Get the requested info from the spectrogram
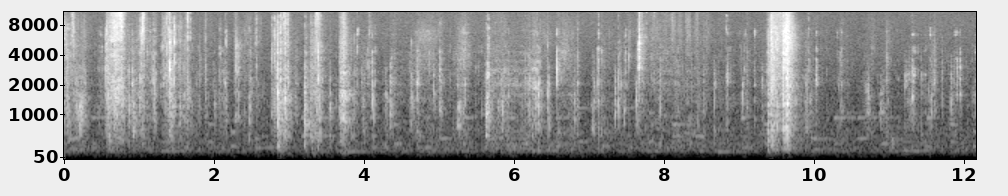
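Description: Close-miked wet chewing and biting of braised pork, with short sharp clicks and scrapes of wooden chopsticks in plastic takeout trays and one louder noise about three-quarters of the way through. Quiet background music plays underneath.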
